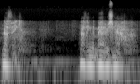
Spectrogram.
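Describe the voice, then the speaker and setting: An actor with an American accent playing an anxious, loyal young sidekick, earnest and excitable in 1940s radio drama style. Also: male voice, mid-range voice, measured pace, husky, highs cut off. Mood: alarmed, reassuring. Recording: vintage 1940s radio recording.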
